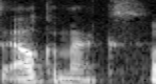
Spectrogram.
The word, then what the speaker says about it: Alchemax: I think it's Alchemax. – Okay, Alchemax. – Like as an alchemist.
